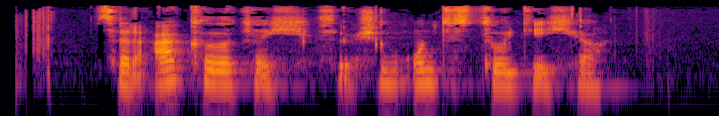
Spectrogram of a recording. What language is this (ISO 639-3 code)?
abk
